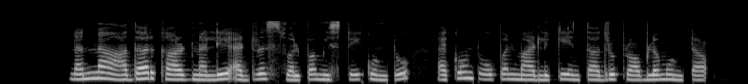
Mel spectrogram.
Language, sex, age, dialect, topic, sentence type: Kannada, female, 36-40, Coastal/Dakshin, banking, question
